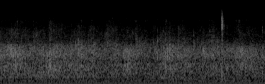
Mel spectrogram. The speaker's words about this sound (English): So put your hands together for yourself.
